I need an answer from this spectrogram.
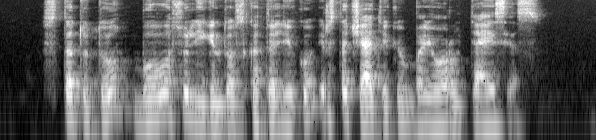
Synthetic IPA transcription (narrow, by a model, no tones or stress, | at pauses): st̪ɐt̪ʊt̪ʊbʊʋoːsʊlʲiːɡʲɪnˑt̪oːskɐt̪ɐlʲɪkuːʔɪɾst̪ɐt͡ʃʲæːt̪ʲɪkʲuːbɐjoːɾuːt̪ʲæˑɪsʲeːs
